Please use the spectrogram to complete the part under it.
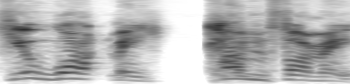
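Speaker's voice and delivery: loud, high, shouted yell. Voicing a character readying an axe against hidden attackers: yelling a challenge. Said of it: "ready my axe and yell out".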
